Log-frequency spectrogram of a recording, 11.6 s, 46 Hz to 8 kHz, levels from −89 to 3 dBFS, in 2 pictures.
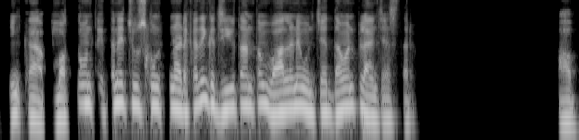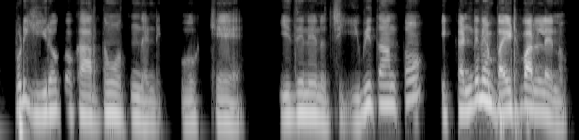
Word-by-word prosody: ఇంకా 110 -2 -4 0.3
మొత్తవంతా 175 +10 -4
ఇతనే 175 +7 0
చూసుకుంటున్నాడు 160 -3 +1
కదా! 175 +6 0
ఇంకా 170 - -1
జీవితాంతం 165 +3 -2
వాళ్ళనే 150 +4 +2
ఉంచేద్దాం" 130 +2 -2
అని 160 - -4
ప్లాన్ 115 -7 0
చేస్తారు. 100 -1 -9 1.5
అప్పుడు 60 -11 -3
హీరోకొక 130 +1 -2
అర్థమవుతుందండి. 105 -4 -3 0.3
ఓకే. 100 +1 -4 0.6
"ఇది 120 +3 0
నేను 120 -3 +1
జీవితాంతం 170 - -1 0.3
ఇక్కడ 140 +3 +1
నుండి 155 +8 +3
నేను 190 -4 +7
బయటపడలేను." 140 - +5
135 Hz, 120 wpm, -24 LUFS, 110-160 Hz, 1.5 s, నేను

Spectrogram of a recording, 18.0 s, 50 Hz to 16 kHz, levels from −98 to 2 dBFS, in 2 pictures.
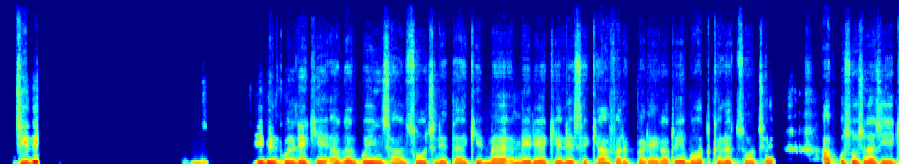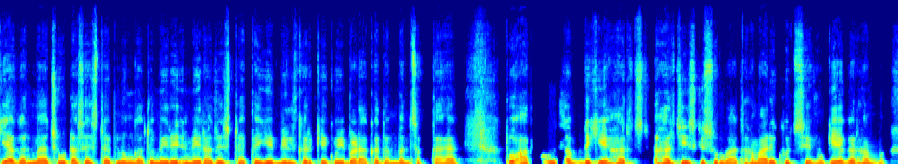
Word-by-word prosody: जी 205 -2 +3
दे 185 - +9 1.5
जी। 160 -2 -9 0.5
जी, 165 - +5
बिल्कुल। 155 -1 +4
देखिए, 150 +3 +2
अगर 155 +1 +1
कोई 155 0 +2
इंसान 150 0 0
सोच 145 -2 -1
लेता 135 0 -1
है 135 - +1
कि 140 +2 -2
मैं 140 0 +1
मेरे 140 +1 +3
अकेले 135 +1 0
से 135 +1 -5
क्या 135 0 -1
फ़र्क 130 -1 -2
पड़ेगा? 125 +5 -1
तो 180 - -2
ये 180 - +5
बहुत 150 0 0
गलत 140 -1 +1
सोच 125 0 -4
है। 170 - +1 0.5
आपको 155 +5 +1
सोचना 180 +1 +2
चाहिए 185 +2 0
कि 195 - 0
अगर 170 0 +2
मैं 170 - +4
छोटा-सा 160 0 0
स्टेप 155 +1 -3
लूँगा, 155 +1 +1
तो 160 -1 -2
मेरे 155 +1 +3
मेरा 145 0 +2
जो 155 0 +1
स्टेप 145 0 -5
है, 150 - +4
ये 150 0 +4
मिल 150 0 +1
करके 145 +1 0
कोई 150 -1 -1
बड़ा 140 0 0
कदम 140 -1 -2
बन 130 -1 0
सकता 130 0 -7
है। 180 - -1 0.5
तो 190 - +2
आपको 175 +1 -3
मतलब 170 -2 -2
देखिए, 160 0 +2
हर 155 +5 0
च 160 - -18 0.2
हर 155 +2 +3
चीज़ 160 0 0
की 180 - -1
शुरुआत 160 -1 -2
हमारी 145 +2 +2
खुद 150 - 0
से 145 - 0
होगी। 125 +3 -2
अगर 145 +2 0
हम 150 +3 -3
150 Hz, 220 wpm, -23 LUFS, 140-160 Hz, 1.5 s, दे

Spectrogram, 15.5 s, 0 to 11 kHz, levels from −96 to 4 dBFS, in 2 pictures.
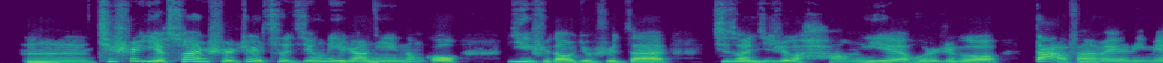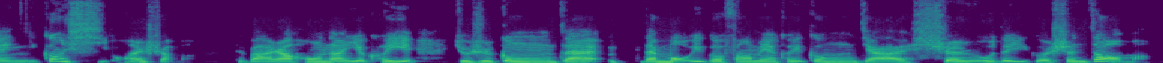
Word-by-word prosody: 嗯， 180 -5 +1
其 275 - -3
实 390 +6 +2
也 335 - +4
算 330 -5 +3
是 255 -3 +1
这 265 0 0
次 250 0 -4
经 240 +3 -3
历 255 - -2
让 235 0 +3
你 150 -6 -3
能 140 -1 -7
够 225 -1 +5 0.3
意 285 -3 +1
识 215 -2 -3
到 190 -1 +5
就 220 +2 -1
是 215 -1 -1
在 200 -2 +4 0.3
计 255 - -5
算 250 -3 +3
机 235 0 -3
这 255 - +1
个 230 - +1
行 155 +7 -7
业， 200 -6 +2
或 215 +1 -3
者 170 - -2
这 195 - -3
个 180 -2 +2 0.2
大 305 - +5
范 190 -2 0
围 165 +1 -1
里 165 -2 -7
面， 160 +2 -6
你 155 - -13
更 285 -1 0
喜 250 0 -8
欢 220 - -2
什 - - -5
么， - - -16 0.4
对 - - -14
吧？ 140 - 0
然 150 +1 +4
后 205 +3 -1
呢， 165 -3 +1
也 155 -2 -1
可 205 - -3
以 175 -4 +1 0.2
就 205 - 0
是 205 0 0
更 195 -3 0
在 195 -4 +2 0.3
在 220 -2 +3
某 210 +1 +2
一 330 - -1
个 210 - 0
方 215 +1 -1
面 210 -3 +1
可 205 - -4
以 175 - -3
更 190 -3 -4
加 180 -1 +1
深 230 +5 -1
入 235 -5 -2
地 155 - -2
一 150 0 -5
个 180 +2 -2
深 230 +4 +1
造 305 +3 +4
嘛。 - - -13
205 Hz, 280 characters per minute, -23 LUFS, 180-235 Hz, 0.4 s, 够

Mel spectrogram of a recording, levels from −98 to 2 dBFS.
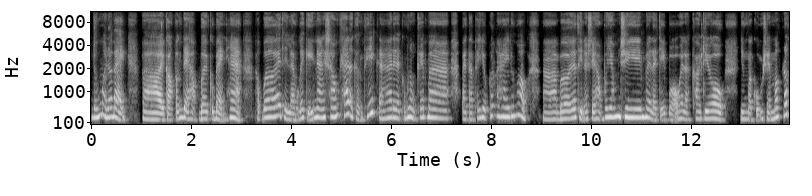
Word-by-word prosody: Đúng 250 0 +4
rồi 285 -6 +1
đó 255 - +2
bạn, 260 -2 +3 0.3
rồi, 195 -3 +3
còn 175 -2 -1
vấn 215 +5 0
đề 250 -5 +2
học 205 - -5
bơi 210 +1 -1
của 205 - -4
bạn 195 -5 -1
ha. 215 -3 +1 0.2
Học - - -9
bơi 260 +4 +2
á 305 - 0
thì 245 - -2
là 190 -2 -1
một 175 - -9
cái 230 - -1
kỹ 215 -5 -1
năng 255 0 +4
sống 265 +2 +1
khá 325 +1 +2
là 305 - +1
cần 205 -6 -6
thiết, 385 +7 +1
à, 230 +1 -2
đây 245 - +1
là 230 - -2
cũng 230 - -4
là 265 - +6
một 235 - -3
cái 255 0 -2
ba 240 -3 0 0.3
bài 200 0 -5
tập 195 -1 -6
thể 230 - -4
dục 250 -1 0
rất 295 +1 -7
là 285 - -1
hay, 270 -1 +3
đúng 290 +2 -1
hông? 285 -7 0 0.3
À, 200 0 -4
bơi 215 +2 0
á 250 - +3
thì 215 - 0
nó 205 - -5
sẽ 210 -1 -2
hổng 210 -2 -6
có 255 - +2
giống 265 +2 +6
gym 250 -1 +5
hay 245 -3 +3
là 180 - -3
chạy 170 +2 -5
bộ 180 -3 -4
hay 220 +1 -3
là 195 -2 -5
cardio, 215 -1 0 0.4
nhưng 205 -1 -5
mà 185 - -4
cũng 165 +1 -6
sẽ 200 -3 -3
mất 250 +6 +2
rất 325 +2 +1
230 Hz, 290 wpm, -20 LUFS, 205-255 Hz, 0.4 s, là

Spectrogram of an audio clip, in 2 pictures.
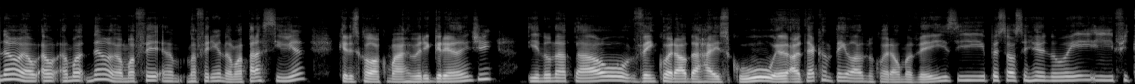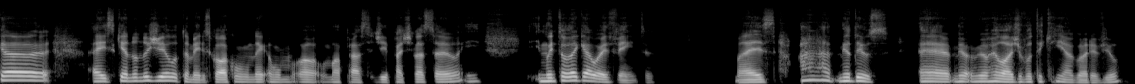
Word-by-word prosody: não, 230 +1 +3
é 160 -4 +5
um 165 +1 +1
é 155 - -2
uma 185 +3 +1
não, 225 +8 -1
é 140 - +2
uma 145 +2 0
fe 185 -1 0
é 150 - -3
uma 145 0 -5
feirinha 165 +2 -3
não, 125 - -2
é - - -4
uma 125 +1 +1
pracinha 175 +7 -1 0.3
que 145 - +2
eles 130 -2 -2
colocam 125 -2 +3
uma 120 - +4
árvore 130 +2 +1
grande 155 - +1 0.3
e 150 0 0
no 150 +1 0
Natal 155 +4 +4
vem 140 +1 +1
coral 135 -3 +5
da 130 -1 +3
High 125 0 +2
School. 140 +4 +5
Eu 135 +1 +5
até 130 +6 +3
cantei 175 -3 -4
lá 140 -3 +2
no 130 -2 -8
coral 120 -2 -2
uma 115 -1 -4
vez 140 - -2
e 190 0 -3
o - - -10
pessoal 185 -1 0
se 185 - -5
reúne 190 +1 -2
e - - -7
fica, 195 -1 +3 0.4
ah, 140 - +2
esquiando 160 +3 -1
no 180 +2 0
gelo 175 -1 +1
também. 125 -7 -4
Eles 105 - -7
colocam 115 +2 0
um 115 - -8
ne 115 0 -3
um, 115 0 -8
hã, 110 -1 -1
uma 110 -1 -8
praça 105 -2 -6
de 110 0 -6
patinação 120 +3 -3
e 135 +1 -13 0.5
e - - -15
muito 155 +4 +1
legal 175 -2 +3
o 130 - +2
evento. 100 -4 -6 0.8
Mas 110 +1 0 0.3
Ah! 195 0 -2
Meu 165 +1 +1
Deus, 150 -7 -2 0.3
eh, 135 -2 +1
meu 130 0 -3
meu 135 0 -1
relógio. 125 -4 +2
Eu - - -9
vou 125 - -4
ter 130 - -9
que 135 - -10
ir - - -3
agora, 100 -2 -5
viu? 110 - -8
145 Hz, 215 wpm, -21 LUFS, 125-175 Hz, 0.8 s, é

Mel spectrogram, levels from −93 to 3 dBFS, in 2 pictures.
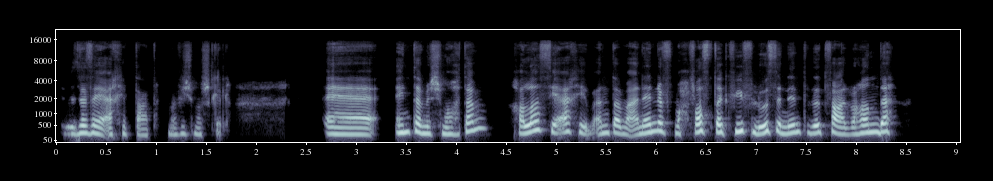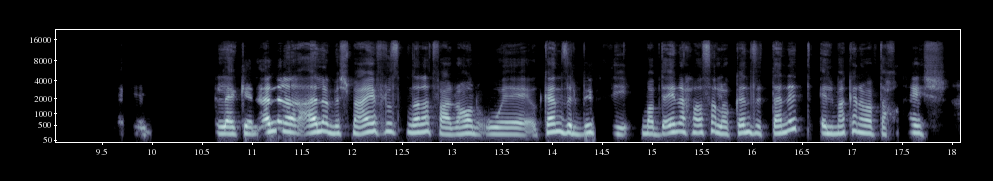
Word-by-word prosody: الإزازة 230 +3 0
يا - - +1
أخي 200 +3 -6
بتاعتك 180 -2 -11
ما 200 - -11
فيش 215 +1 -12
مشكلة. 200 - -12 1.0
آآ 200 -2 +2 0.2
أنت 260 +3 +2
مش 225 -2 0
مهتم، 285 - -2 0.2
خلاص 280 +8 +2
يا 260 +1 +2
أخي 270 -3 -6
يبقى 225 - -7
أنت 245 +1 -1
معناه 230 +1 +1
إن 290 +3 +4
في 280 - -10
محفظتك 260 +2 +1
في 285 +1 +4
فلوس 265 +1 +2
إن 225 - +1
أنت 255 +3 +1
تدفع 240 0 +3
الرهان 240 +6 +1
ده. 280 0 0 1.1
لكن 215 -8 -19 0.7
لكن 220 0 +1
أنا 260 -2 +5
أنا 280 +2 +4
مش 230 -1 -4
معايا 250 +6 +3
فلوس 280 0 -5
إن 245 - -1
أنا 255 +2 +3
أدفع 255 -7 -2
الرهان، 210 +3 -1
وكانز 210 +6 -1
البيبسي 215 -3 -4
مبدئيًا 225 +5 -1
إحنا 250 -2 -2
أصلًا 265 +4 -4
لو 215 - -1
كانز 240 +4 -2
اتتنت، 235 - -2
المكنة 230 +5 -1
ما 230 - +2
بتاخدهاش. 225 +2 -8
240 Hz, 165 wpm, -22 LUFS, 215-265 Hz, 1.1 s, أنا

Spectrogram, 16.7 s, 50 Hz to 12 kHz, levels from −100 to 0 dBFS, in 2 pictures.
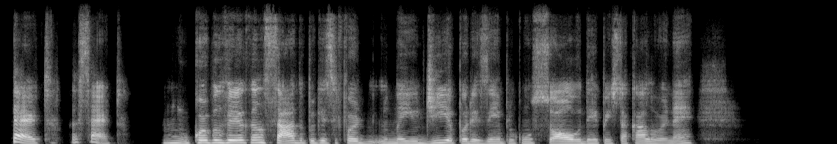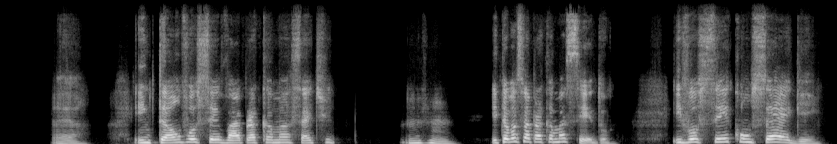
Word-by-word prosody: Certo, 165 0 +4
tá - - -11
certo. - - -3 0.6
O 160 - -7
corpo 200 +1 +1
fica 200 0 +4
cansado 190 -3 +2
porque 175 +2 -5
se 165 +1 -8
for 175 -1 -1
no 155 0 -10
meio-dia 160 +4 -2
por 160 -2 -2
exemplo 145 +2 -6
com 155 - -11
o 160 - -8
sol, 150 +1 +2
de 145 0 -7
repente 145 -1 -7
tá 145 - -7
calor, 150 -6 -4
né. 150 +7 -7 2.0
É. 130 -4 -9 0.5
Então 210 +1 +4
você 240 -1 +3
vai 200 -2 +4
pra 205 +1 +3
cama 220 0 -2
7 200 +3 -3 0.8
uhum. 175 -8 -5 0.4
Então 205 +7 +5
você 290 +2 +2
vai - - +4
pra 260 -1 +4
cama 265 +1 0
cedo. 120 - -2 0.6
E 230 - 0
você 255 +3 +3
consegue 225 - +2
180 Hz, 140 wpm, -25 LUFS, 150-215 Hz, 2.0 s, Então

